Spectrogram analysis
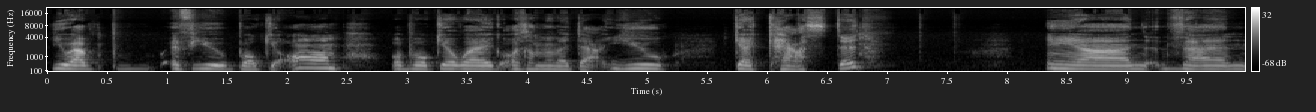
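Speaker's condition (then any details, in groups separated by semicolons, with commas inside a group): Cerebral palsy; lifelong, ankle-foot orthoses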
